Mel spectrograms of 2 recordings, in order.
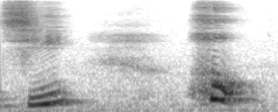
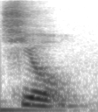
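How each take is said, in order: First: Said slowly, syllable by syllable, with a clear h. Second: Said quickly and relaxed, with the h dropped. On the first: "천천히 읽으면 지, 호 이렇게 한 음절씩 읽으면 두 번째 음절에도 강세가 들어가요" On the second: "힘을 빼고 지오, 지오 이렇게 하니까 마치 H가 없는 것처럼 들려서"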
